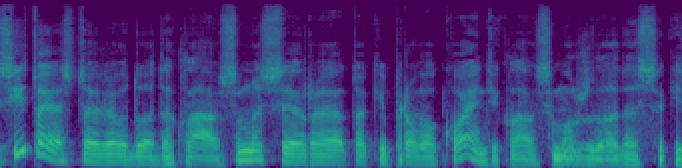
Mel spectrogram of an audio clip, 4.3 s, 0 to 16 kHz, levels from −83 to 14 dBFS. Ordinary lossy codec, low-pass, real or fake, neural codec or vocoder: MP3, 64 kbps; 14.4 kHz; fake; vocoder, 44.1 kHz, 128 mel bands, Pupu-Vocoder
